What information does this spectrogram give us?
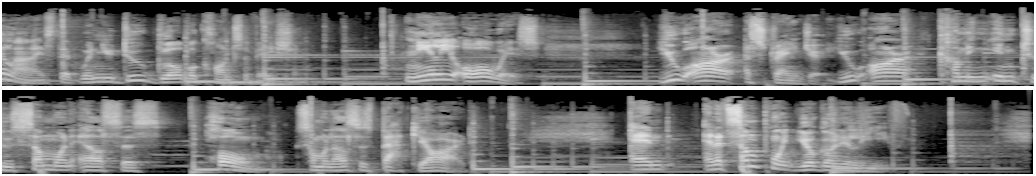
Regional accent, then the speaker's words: Sierra Leone; born or raised there; moved away as an adult; also born or lived in Oregon / Santa Cruz; now in United States

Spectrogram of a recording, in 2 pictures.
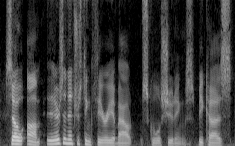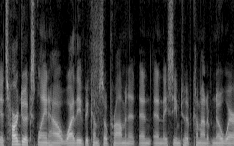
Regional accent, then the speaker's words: Missouri, United States; I'm from Missouri, man, so I have a lot of friends, family that hunt

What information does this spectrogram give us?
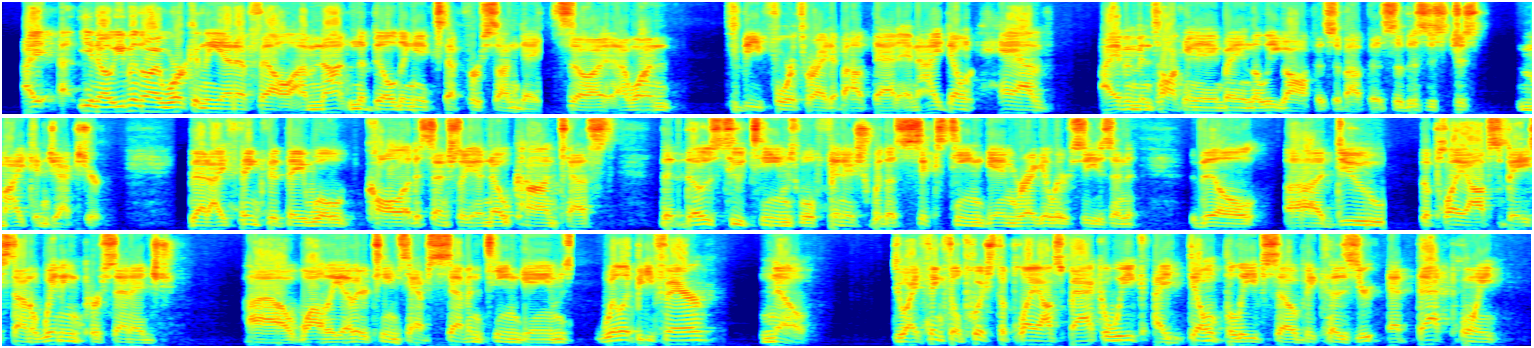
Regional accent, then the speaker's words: Ohio, United States; since I'm from Ohio, I'm a Buckeyes fan.

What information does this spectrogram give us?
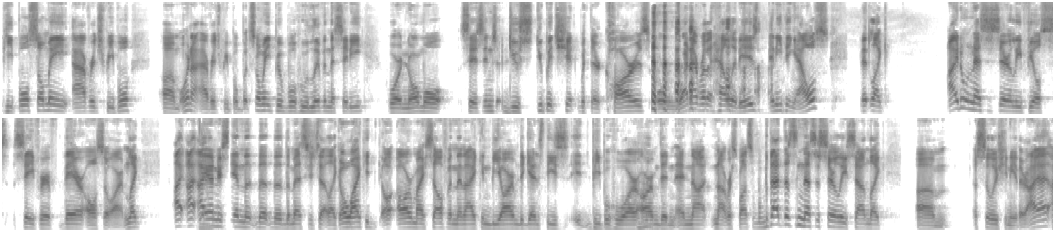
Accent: Los Angeles, California, United States; growing up in Los Angeles

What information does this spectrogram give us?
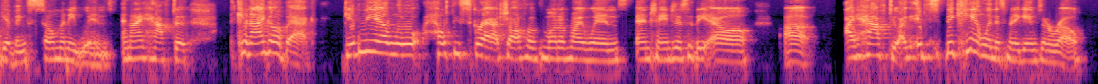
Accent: Cleveland, Ohio, United States; I'm from Cleveland

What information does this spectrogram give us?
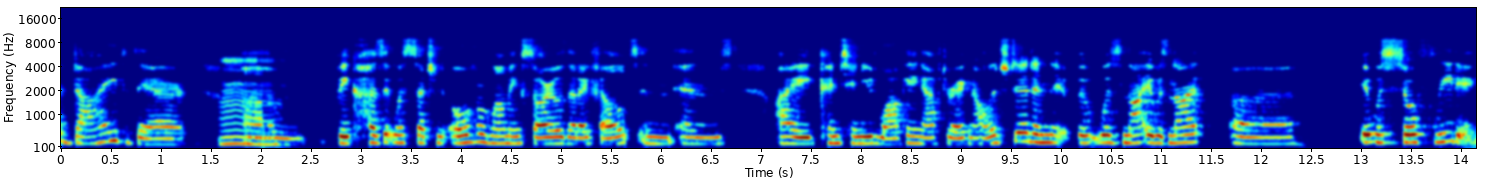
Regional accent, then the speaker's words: Texas, United States; moved away as an adult; now in New Mexico, United States; growing up in Texas

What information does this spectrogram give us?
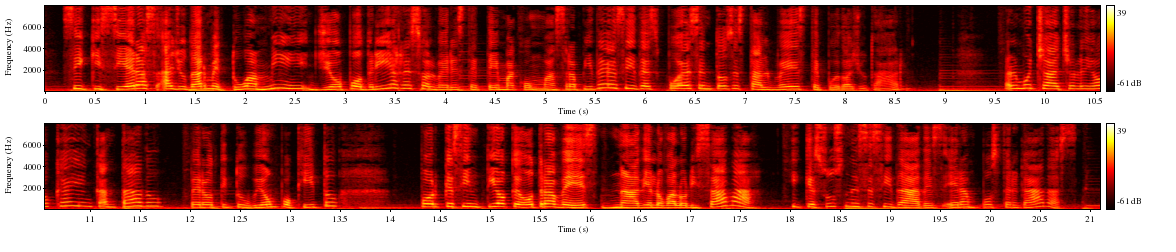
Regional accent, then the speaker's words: Constanza, La Vega, Dominican Republic; now in New York, United States; en Dominicana, en mi, en mi pueblo natal, Constanza

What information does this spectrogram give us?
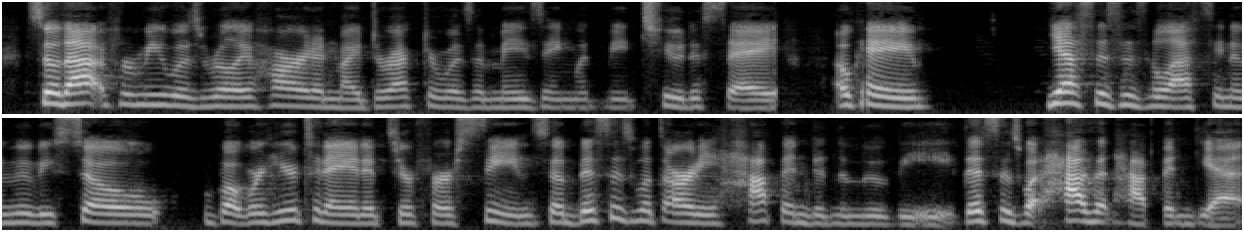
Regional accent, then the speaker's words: San Francisco, California, United States; I'm from San Francisco, so we would go to the Orpheum Theater there.

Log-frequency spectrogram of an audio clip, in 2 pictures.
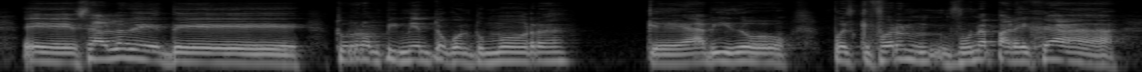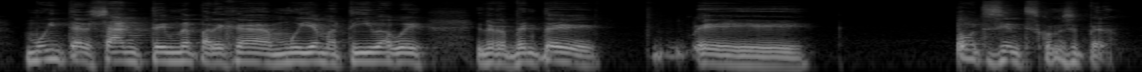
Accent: Monterrey, Nuevo León, Mexico; yo vengo de Monterrey

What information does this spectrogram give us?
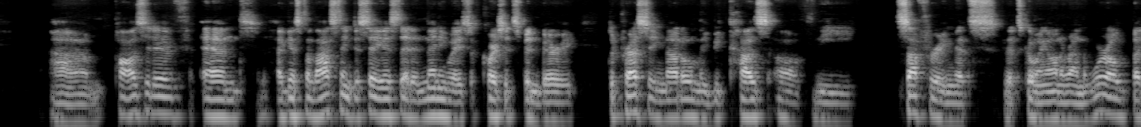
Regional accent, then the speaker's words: Canada; moved away; I'm Canadian by origin, and those degrees were in Canada

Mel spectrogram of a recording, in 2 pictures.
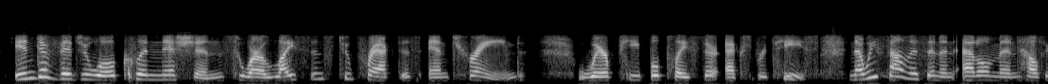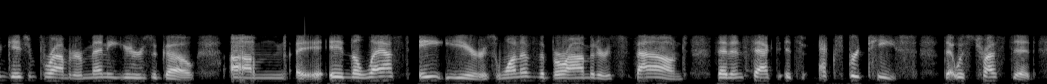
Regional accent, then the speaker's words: United States; as an American

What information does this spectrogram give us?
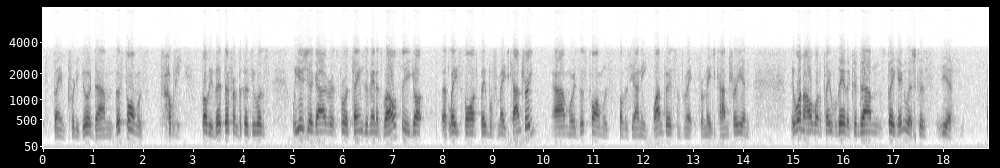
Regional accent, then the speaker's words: Taranaki, New Zealand; now in King Country, New Zealand; I grew up in Taranaki, but I'm based 45 minutes out of Tamanui in the King Country

